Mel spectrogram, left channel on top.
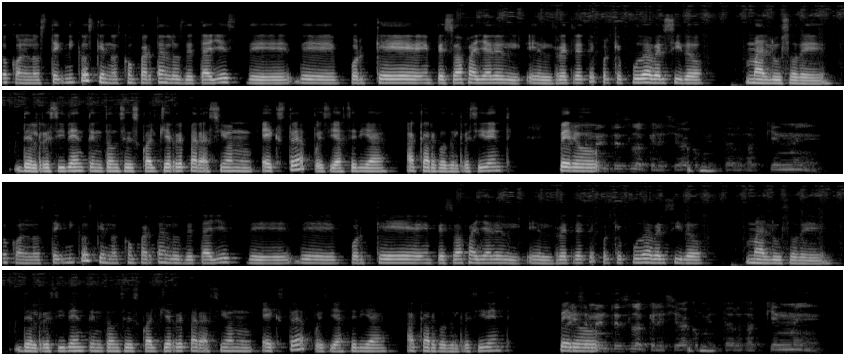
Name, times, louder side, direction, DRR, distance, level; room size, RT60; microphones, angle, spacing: voice 1, 0.0-7.0 7.4-13.4 14.0-14.4 15.4-15.5, left 4 dB, 75° left, 0.6 m, -26 dB
Keys jangling, 4.5-10.5, left 1 dB, ahead, 1.1 m, -50 dB
voice 2, 14.0-16.6, right 2 dB, 25° right, 1.1 m, -44 dB
18.0 x 7.7 x 2.5 m
head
